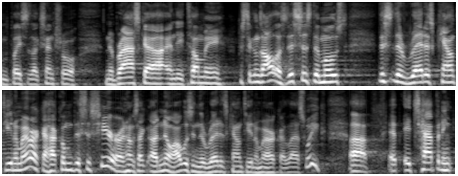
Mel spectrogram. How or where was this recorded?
live audience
